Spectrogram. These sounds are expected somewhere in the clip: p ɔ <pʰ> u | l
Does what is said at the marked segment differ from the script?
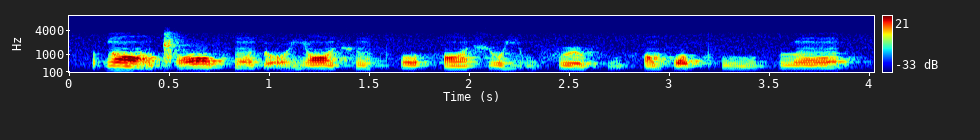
no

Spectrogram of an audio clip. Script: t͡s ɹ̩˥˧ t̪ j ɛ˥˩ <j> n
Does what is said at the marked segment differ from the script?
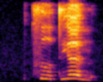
yes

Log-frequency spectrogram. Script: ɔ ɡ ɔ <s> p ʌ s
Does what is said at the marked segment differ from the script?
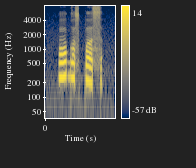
no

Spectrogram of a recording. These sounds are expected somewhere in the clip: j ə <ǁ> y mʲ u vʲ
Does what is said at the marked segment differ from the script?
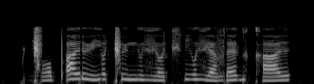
no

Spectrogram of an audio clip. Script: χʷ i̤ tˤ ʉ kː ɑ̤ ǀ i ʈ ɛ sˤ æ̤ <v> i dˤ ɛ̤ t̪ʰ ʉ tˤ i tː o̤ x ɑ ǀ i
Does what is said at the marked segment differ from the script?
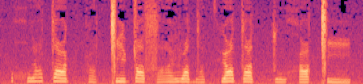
no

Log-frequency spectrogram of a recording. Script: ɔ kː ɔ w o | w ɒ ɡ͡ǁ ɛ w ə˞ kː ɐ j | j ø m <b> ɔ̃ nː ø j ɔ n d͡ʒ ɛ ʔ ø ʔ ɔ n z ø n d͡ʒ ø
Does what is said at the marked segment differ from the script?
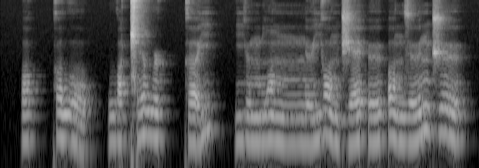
no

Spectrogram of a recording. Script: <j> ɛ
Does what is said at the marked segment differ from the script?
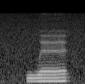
yes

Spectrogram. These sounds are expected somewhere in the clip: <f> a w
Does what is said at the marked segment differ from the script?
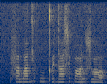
no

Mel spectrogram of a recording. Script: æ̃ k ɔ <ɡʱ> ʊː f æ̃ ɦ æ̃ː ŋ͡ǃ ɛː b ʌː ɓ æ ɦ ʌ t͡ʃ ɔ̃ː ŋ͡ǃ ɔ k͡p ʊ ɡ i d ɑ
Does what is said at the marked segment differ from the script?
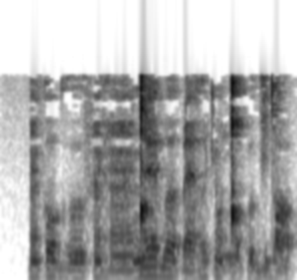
no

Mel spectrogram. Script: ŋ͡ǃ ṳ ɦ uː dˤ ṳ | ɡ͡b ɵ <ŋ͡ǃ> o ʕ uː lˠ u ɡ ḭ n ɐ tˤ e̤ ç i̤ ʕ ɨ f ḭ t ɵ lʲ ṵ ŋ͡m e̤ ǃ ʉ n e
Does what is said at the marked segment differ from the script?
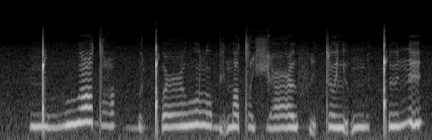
yes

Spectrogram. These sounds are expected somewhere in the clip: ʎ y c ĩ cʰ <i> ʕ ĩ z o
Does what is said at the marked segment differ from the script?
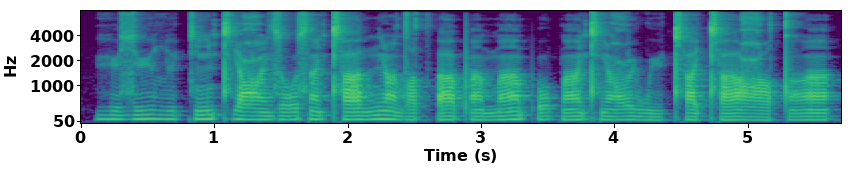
no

